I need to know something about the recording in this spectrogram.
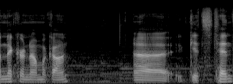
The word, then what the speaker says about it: Necronomicon: I always want to say Necromicon. But the Necronomicon, it gets 10 spell slots.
